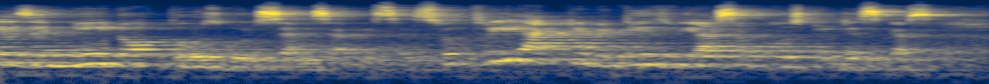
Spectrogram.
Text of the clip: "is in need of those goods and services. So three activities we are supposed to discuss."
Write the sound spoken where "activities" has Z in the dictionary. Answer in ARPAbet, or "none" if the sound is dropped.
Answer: Z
